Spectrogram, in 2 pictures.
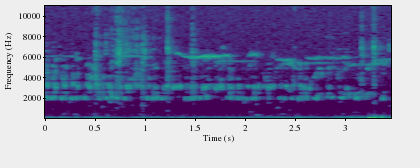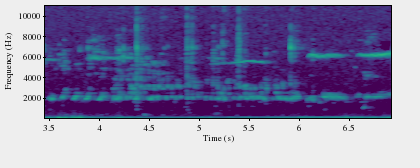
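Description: Continuous high-pitched chirping and trilling from small animals, over a steady low rumble, with a few soft knocks about three seconds in.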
